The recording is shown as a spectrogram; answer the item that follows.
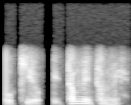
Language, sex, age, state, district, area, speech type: Manipuri, male, 18-30, Manipur, Churachandpur, urban, conversation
